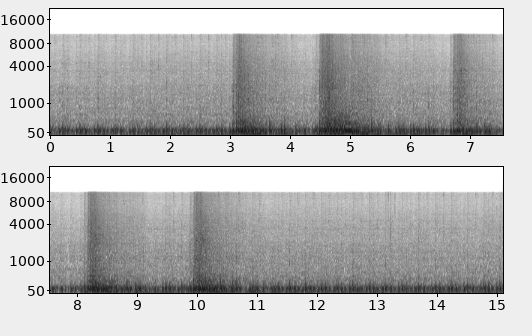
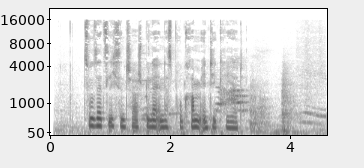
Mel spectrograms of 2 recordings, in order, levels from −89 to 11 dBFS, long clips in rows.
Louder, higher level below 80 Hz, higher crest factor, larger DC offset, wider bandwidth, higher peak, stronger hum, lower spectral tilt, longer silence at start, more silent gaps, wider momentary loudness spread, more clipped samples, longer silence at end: first, -12 LUFS vs -30 LUFS; first, -14 dBFS vs -52 dBFS; second, 10 dB vs 18 dB; first, 0.7% vs under 0.1%; second, 11 kHz vs 16 kHz; first, 0 dBFS vs -12 dBFS; neither; about the same, -6 dB/octave vs -5.5 dB/octave; about the same, 0 s vs 0.1 s; neither; second, 11 LU vs 19 LU; first, 2% vs under 0.1%; about the same, 0 s vs 0 s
